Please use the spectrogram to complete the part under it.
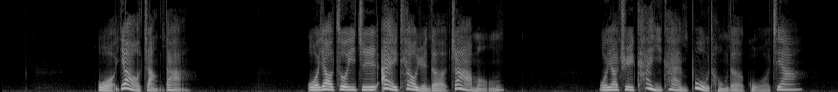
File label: dictation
